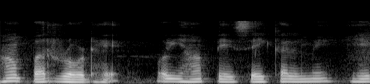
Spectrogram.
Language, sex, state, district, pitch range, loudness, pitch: Hindi, male, Delhi, New Delhi, 120-135 Hz, -19 LUFS, 130 Hz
